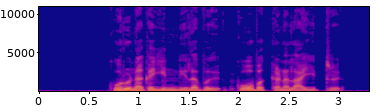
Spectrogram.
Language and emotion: Tamil, neutral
